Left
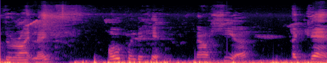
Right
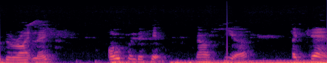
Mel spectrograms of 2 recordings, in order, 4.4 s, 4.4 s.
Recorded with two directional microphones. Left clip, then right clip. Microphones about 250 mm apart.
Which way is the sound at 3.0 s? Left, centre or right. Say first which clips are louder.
Left 2 dB; centre.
